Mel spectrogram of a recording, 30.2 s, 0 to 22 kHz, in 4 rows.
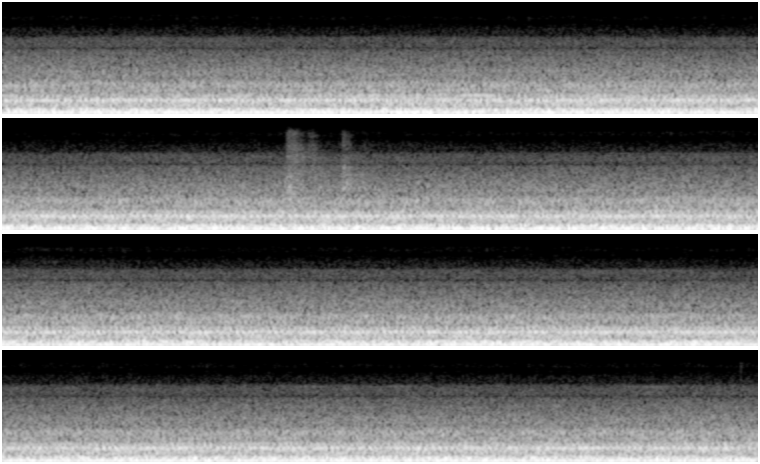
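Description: New Flyer XD60 articulated diesel bus running, heard from inside the passenger cabin: a steady low drone with a constant mid-pitched hum. A brief sharp click about ten seconds in.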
